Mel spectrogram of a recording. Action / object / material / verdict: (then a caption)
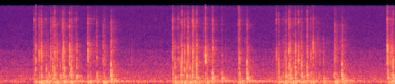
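tap / plastic mechanical keyboard / plastic / none. Both hands type continuously with their fingertips on a full-size plastic mechanical keyboard with white and grey plastic keycaps and hollow key switches. The result is a steady run of crisp, clacky key taps in bursts with a low, hollow thump beneath each press.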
